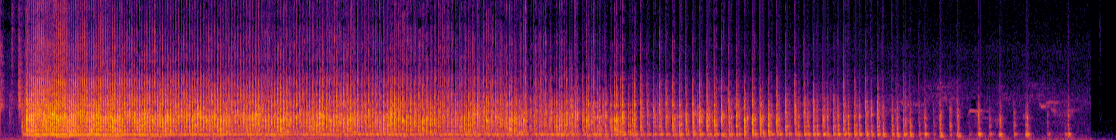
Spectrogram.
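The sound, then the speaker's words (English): A prize wheel spins with rapid ratcheting clicks that gradually slow and grow sparser, fading out as the wheel comes to rest after about eleven seconds. No voices are heard. “We give this wheel one, one last spin. spin.”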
